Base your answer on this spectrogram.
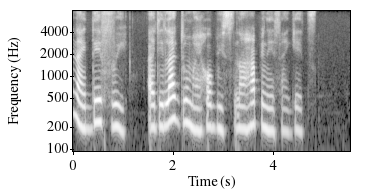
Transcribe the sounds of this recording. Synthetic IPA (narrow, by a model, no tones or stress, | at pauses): ɛnaɪdefɹi | ajdelaɪk̚dumaɪhɔbisnaɦapinɛsaɪɡɛt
